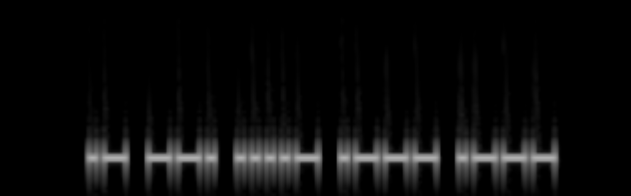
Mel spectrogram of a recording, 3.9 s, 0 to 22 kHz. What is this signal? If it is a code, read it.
Morse code, heard as a keyed tone, about 25 wpm, 700 Hz. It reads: AG4JJ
